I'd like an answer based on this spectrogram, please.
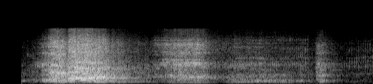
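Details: Wild tiger roaring: one loud, harsh, broad roar swelling over the first second, then a weaker rasping second roar and a short final burst near the end.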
